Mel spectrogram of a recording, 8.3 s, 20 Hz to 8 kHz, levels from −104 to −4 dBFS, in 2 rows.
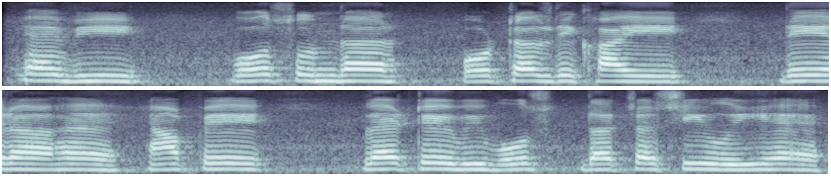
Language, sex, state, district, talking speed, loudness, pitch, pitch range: Hindi, female, Haryana, Rohtak, 125 wpm, -15 LUFS, 200 Hz, 195-210 Hz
